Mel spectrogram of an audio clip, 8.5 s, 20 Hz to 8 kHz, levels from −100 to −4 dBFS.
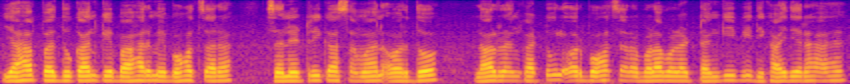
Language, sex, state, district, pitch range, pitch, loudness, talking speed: Hindi, male, Jharkhand, Palamu, 150-160 Hz, 155 Hz, -16 LUFS, 195 wpm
